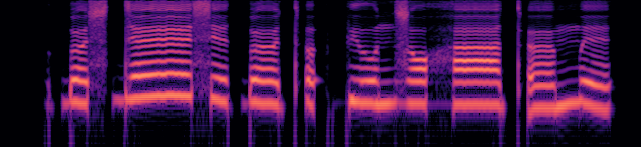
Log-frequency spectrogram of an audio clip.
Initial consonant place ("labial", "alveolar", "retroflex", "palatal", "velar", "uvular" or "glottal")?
velar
